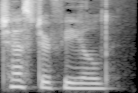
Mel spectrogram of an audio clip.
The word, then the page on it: chesterfield: British English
